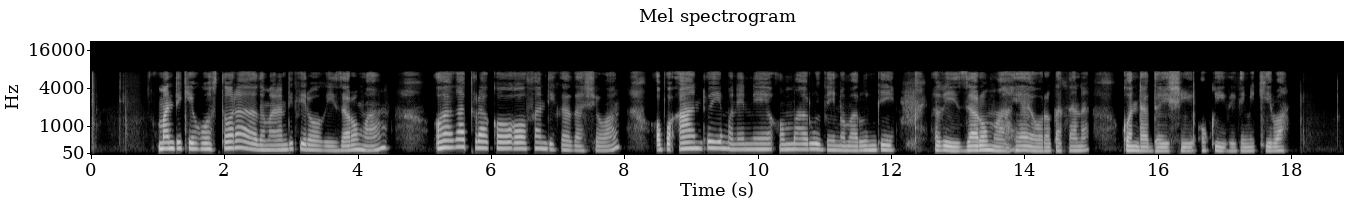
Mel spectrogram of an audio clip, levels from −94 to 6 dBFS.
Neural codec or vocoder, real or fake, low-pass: codec, 16 kHz, 4 kbps, X-Codec, HuBERT features, trained on balanced general audio; fake; 7.2 kHz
